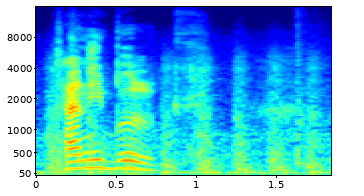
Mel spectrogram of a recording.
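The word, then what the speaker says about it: Tan-y-Bwlch: always get water there I pronounce the CH wrong will you give points for effort boo Luke Luke tani bulk and of course you gotta say it with that lovely Welsh accent as well the doors don't want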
